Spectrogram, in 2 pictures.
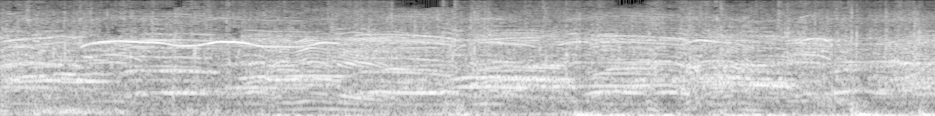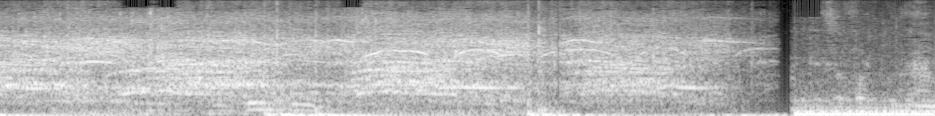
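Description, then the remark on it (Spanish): A rowdy crowd roars and shouts nonstop, many voices yelling over each other like a wrestling audience. The loud, dense din fills the space before cutting off abruptly near the end. “Oye, güey, parece de las peleas del santo, ¿no, De Ese ambiente.”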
